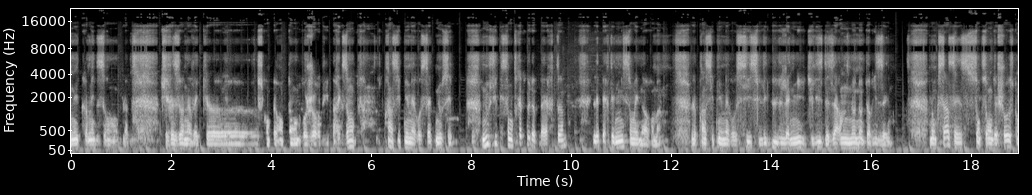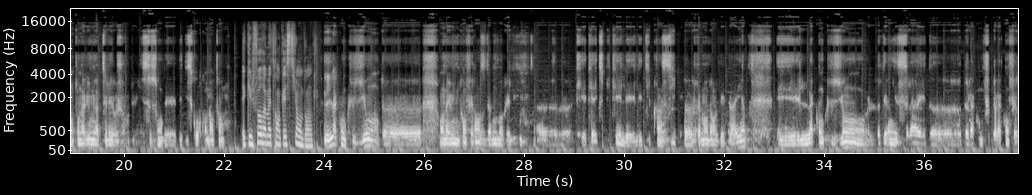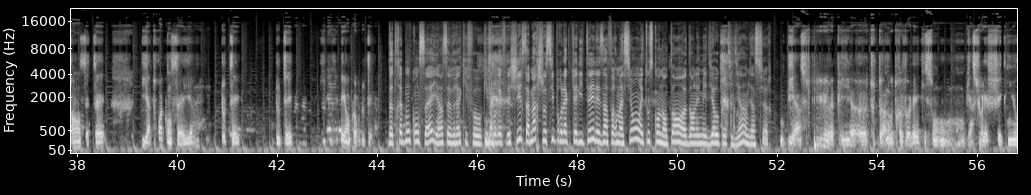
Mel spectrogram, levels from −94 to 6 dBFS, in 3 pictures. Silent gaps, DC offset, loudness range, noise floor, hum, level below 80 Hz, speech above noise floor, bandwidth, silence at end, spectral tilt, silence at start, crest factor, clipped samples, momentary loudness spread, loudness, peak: none; under 0.1%; 3 LU; -34 dBFS; none; -36 dBFS; 22 dB; 16 kHz; 0 s; -4.5 dB/octave; 0 s; 12 dB; under 0.1%; 8 LU; -12 LUFS; 0 dBFS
